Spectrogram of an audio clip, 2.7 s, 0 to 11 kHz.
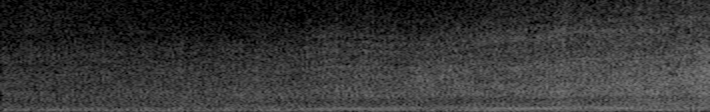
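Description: Dirt track race cars at Charlotte during a 100-lap double-points feature make a dense, continuous engine roar, with several motors blending and pitch rising slightly as the pack runs on.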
